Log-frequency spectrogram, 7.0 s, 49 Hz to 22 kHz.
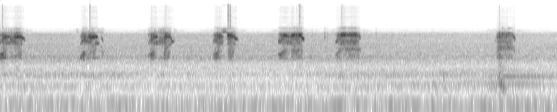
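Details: Mouse delivery at an owl nest, 6:33 PM on 1 January 2015. Six short, rough screeches follow each other about every 0.8 seconds, then after a pause of nearly two seconds comes one last burst, all over a faint steady hum.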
